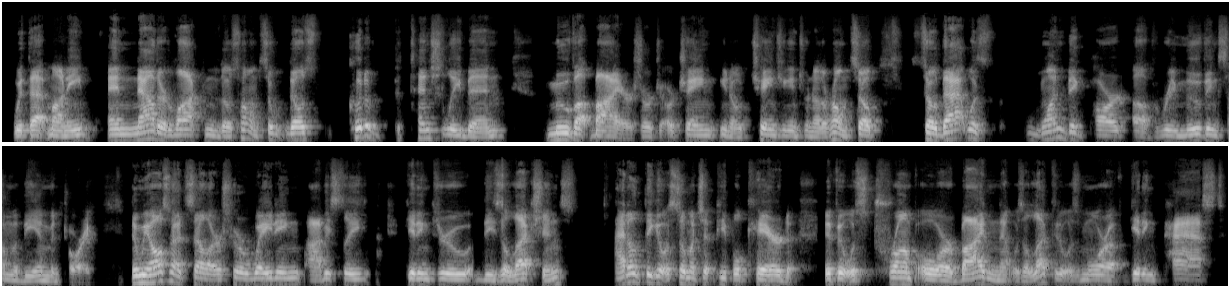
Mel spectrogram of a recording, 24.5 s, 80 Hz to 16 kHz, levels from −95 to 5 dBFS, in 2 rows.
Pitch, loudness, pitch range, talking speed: 110 Hz, -25 LUFS, 105-120 Hz, 195 wpm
